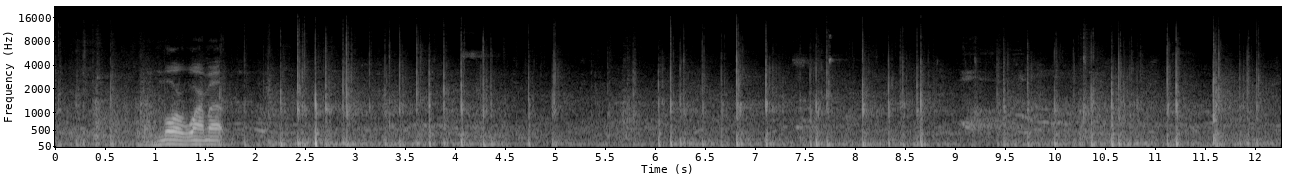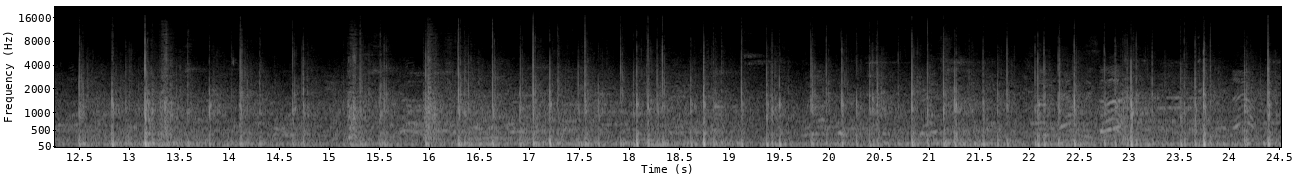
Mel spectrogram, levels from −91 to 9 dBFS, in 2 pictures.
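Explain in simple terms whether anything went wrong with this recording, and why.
Nothing went wrong here, as far as the ear can tell, since the sound carries on steadily without any slips, gaps or odd changes along the way.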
